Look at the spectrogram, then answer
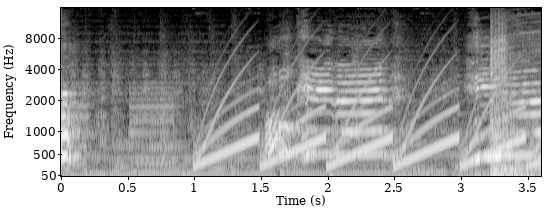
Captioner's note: dog barking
